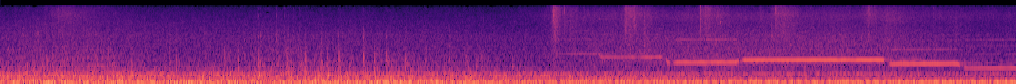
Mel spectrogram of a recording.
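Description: A steady low rumbling drone. About halfway through, a wooden flute begins a slow melody of long held notes that step downward in pitch.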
